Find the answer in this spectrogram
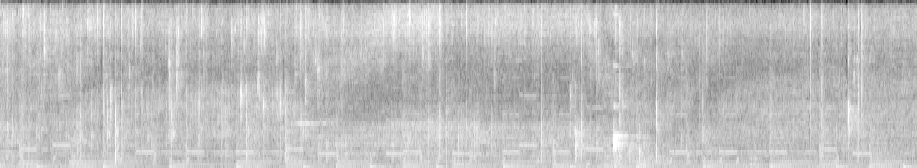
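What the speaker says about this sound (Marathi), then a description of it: "आता त्यामध्ये मी तेल गरम झालेलं आहे त्यामध्ये मी लसणाच्या पाकळ्या" Garlic cloves frying in hot oil for home-made palak paneer, a steady close sizzle with repeated scraping strokes of a spatula against the pan, alone with no talk.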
